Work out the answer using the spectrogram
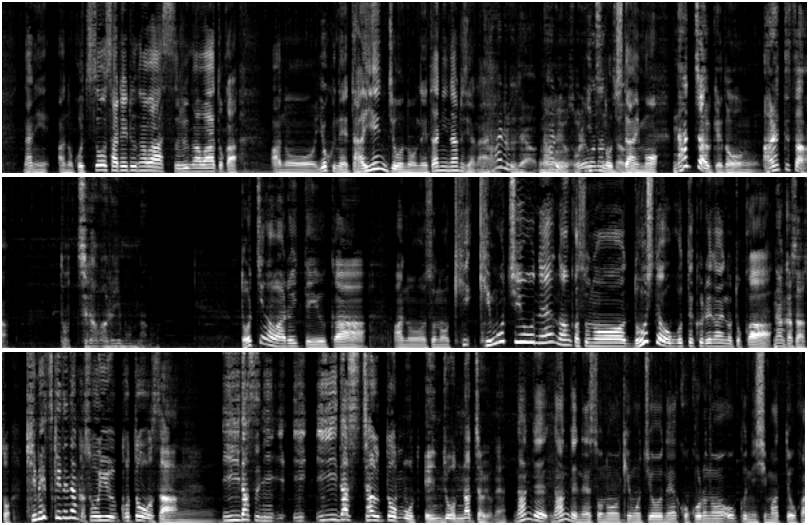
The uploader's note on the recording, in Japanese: パーキング収録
